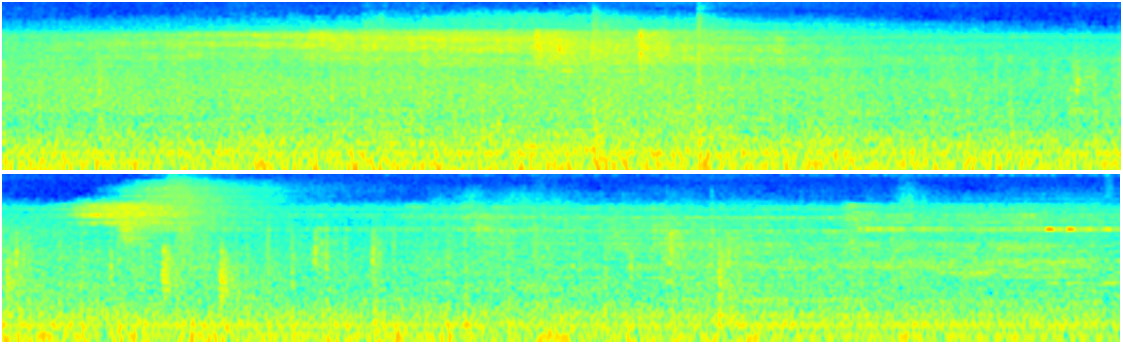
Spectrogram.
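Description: Fires rumble low and steadily in the distance.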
